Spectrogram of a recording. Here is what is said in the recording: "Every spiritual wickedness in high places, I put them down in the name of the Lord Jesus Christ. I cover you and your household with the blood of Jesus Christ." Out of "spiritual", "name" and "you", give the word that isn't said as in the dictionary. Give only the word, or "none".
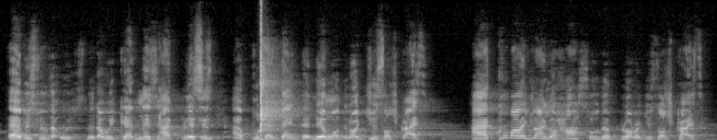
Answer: spiritual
